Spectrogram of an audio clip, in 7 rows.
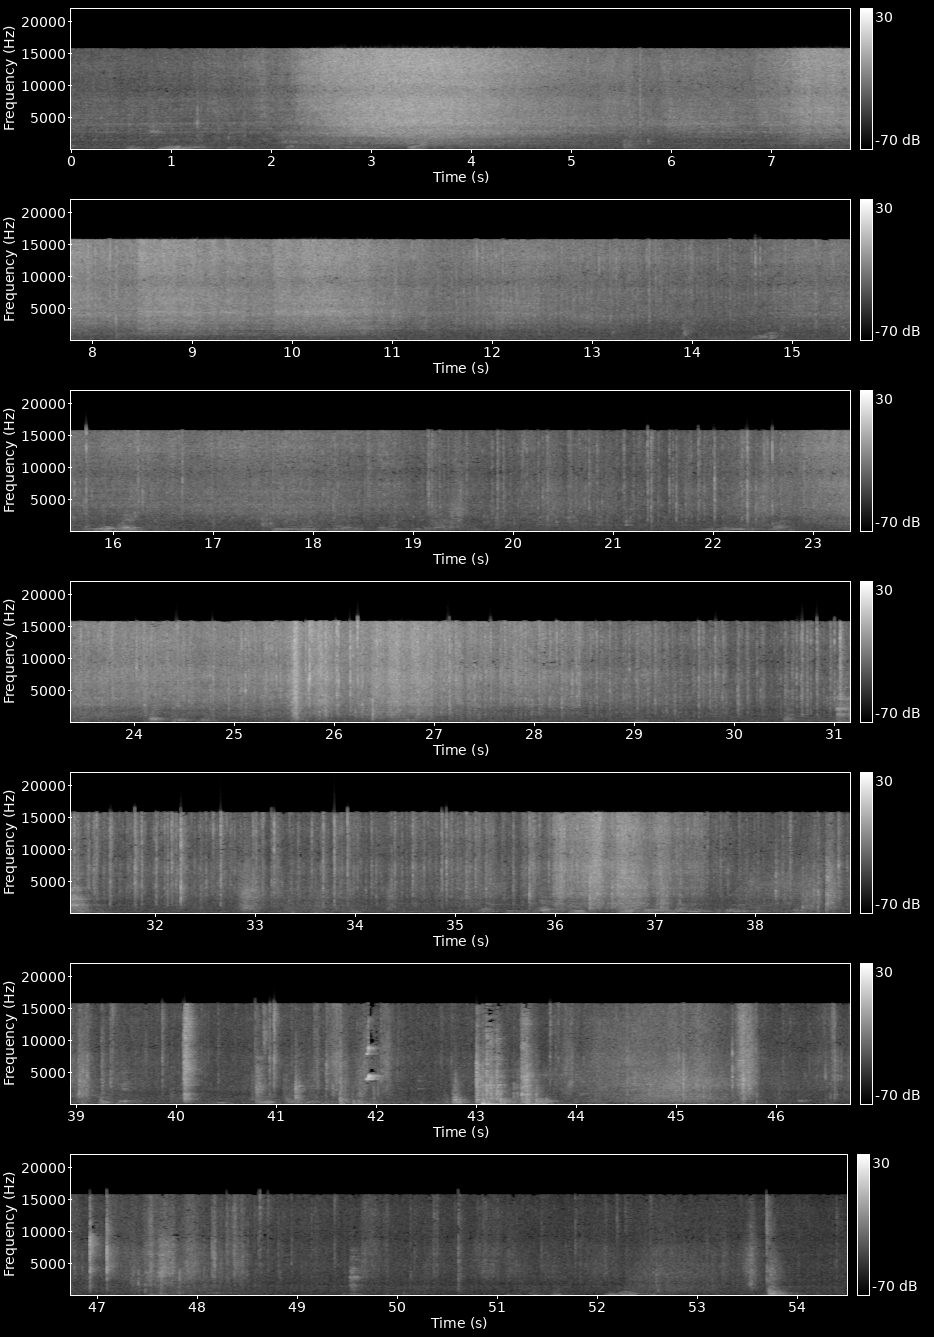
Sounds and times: Speech: 0:00.6 - 0:04.1, 0:14.6 - 0:15.0, 0:15.7 - 0:16.4, 0:17.6 - 0:19.6, 0:21.9 - 0:22.9, 0:24.1 - 0:24.9, 0:26.6 - 0:26.9, 0:35.2 - 0:39.7, 0:40.4 - 0:41.8, 0:51.3 - 0:52.6.

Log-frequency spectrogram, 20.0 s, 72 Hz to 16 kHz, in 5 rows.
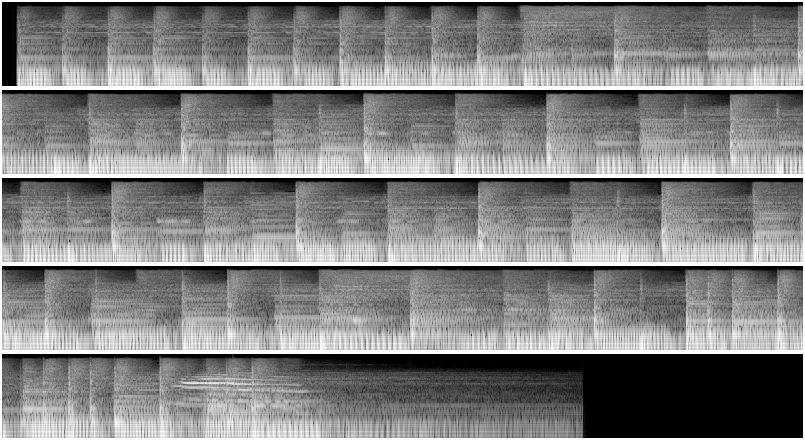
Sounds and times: Music: 0:00.1 - 0:19.0
Meow: 0:16.8 - 0:17.8.

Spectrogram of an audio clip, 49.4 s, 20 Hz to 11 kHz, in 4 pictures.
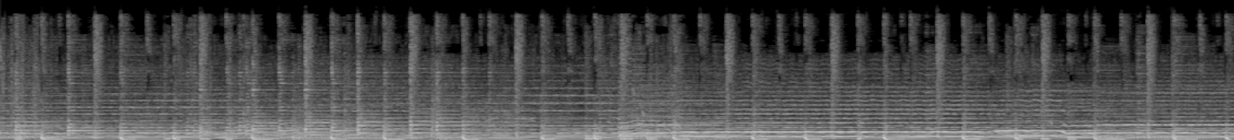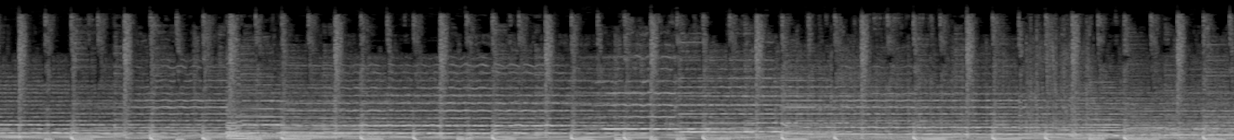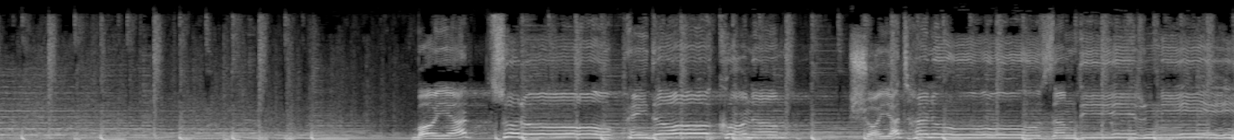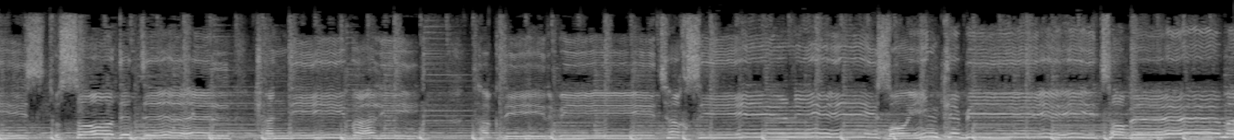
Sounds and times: Background music: 0:00.0 - 0:49.3.

